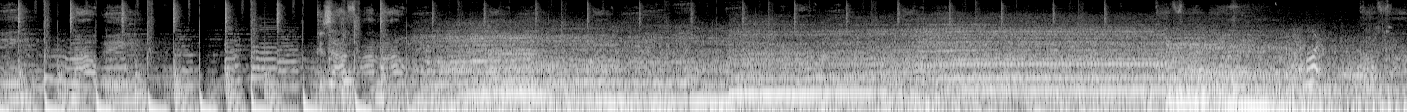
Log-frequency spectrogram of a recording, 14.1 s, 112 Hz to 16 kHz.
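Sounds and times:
quad bike engine revving: 0:04.0 - 0:14.0.

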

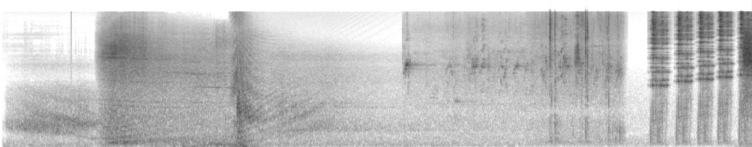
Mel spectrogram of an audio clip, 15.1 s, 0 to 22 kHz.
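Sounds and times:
birds chirping: 0:08.1 - 0:13.3.

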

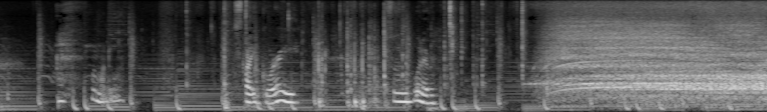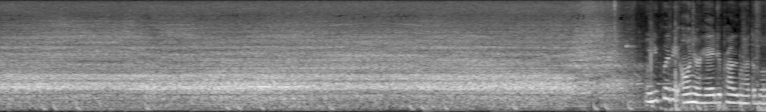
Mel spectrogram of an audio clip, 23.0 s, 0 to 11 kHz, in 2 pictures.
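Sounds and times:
hair dryer blowing: 0:07.9 - 0:22.2.

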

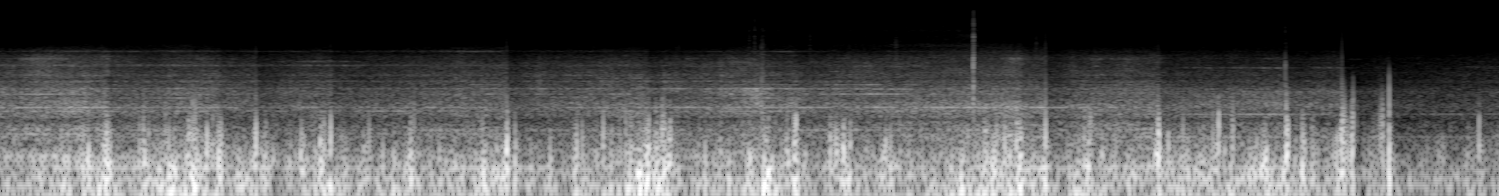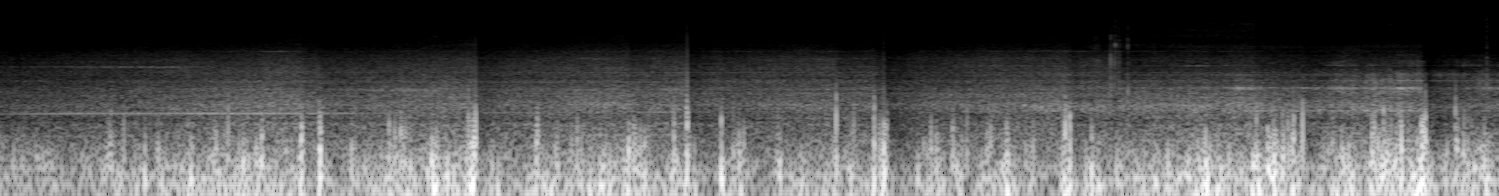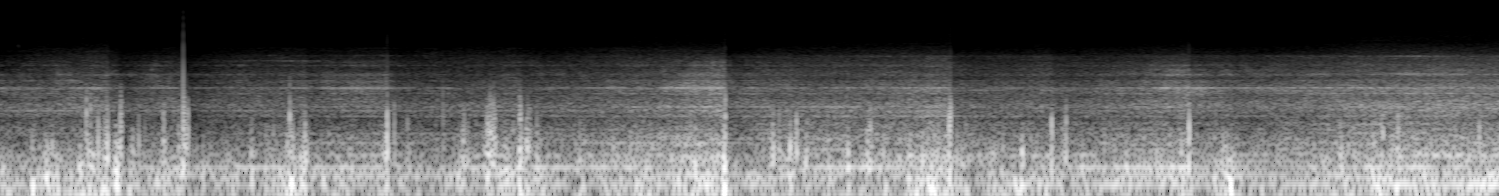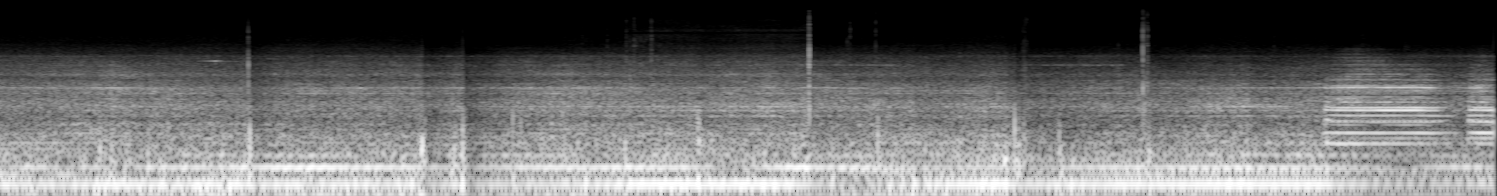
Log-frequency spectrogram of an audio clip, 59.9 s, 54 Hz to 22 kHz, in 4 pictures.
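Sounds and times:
diesel locomotive rumble: 0:00.0 - 0:59.9
wind buffeting microphone: 0:00.0 - 0:59.9.

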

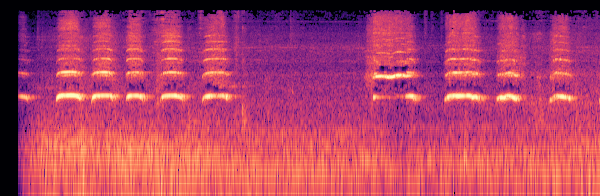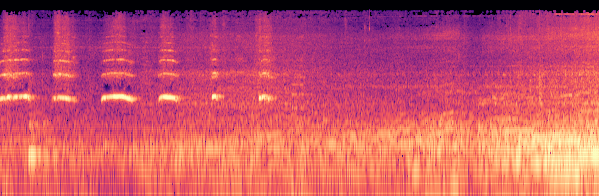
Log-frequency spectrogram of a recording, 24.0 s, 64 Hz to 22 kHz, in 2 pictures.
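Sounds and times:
toy flute toots: 0:00.4 - 0:04.9, 0:07.3 - 0:18.2.

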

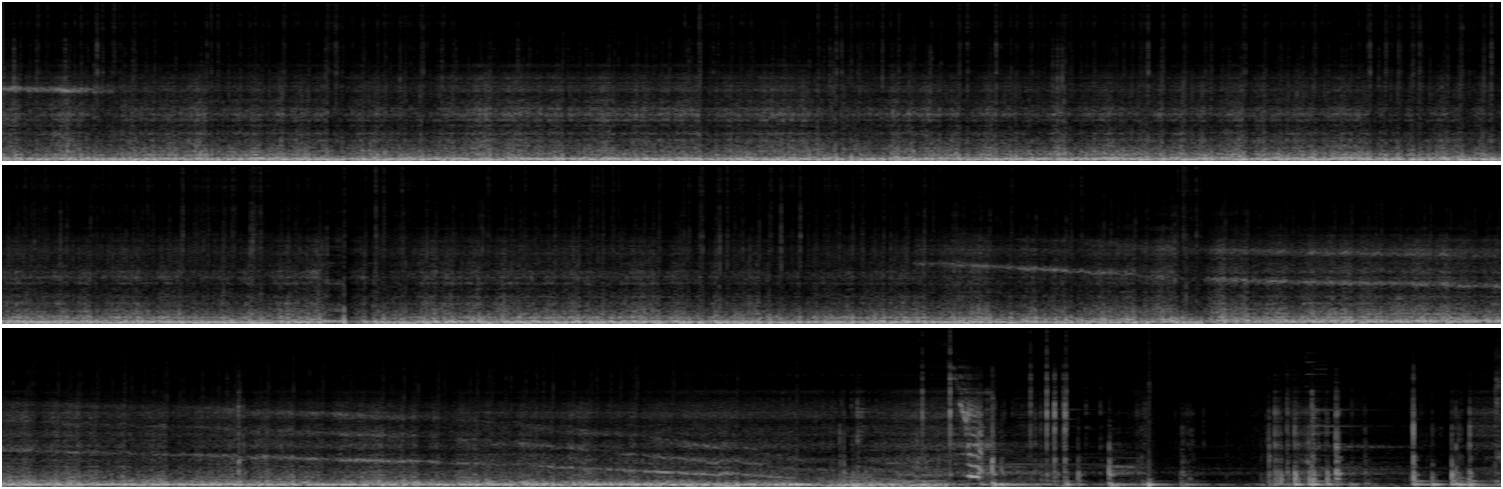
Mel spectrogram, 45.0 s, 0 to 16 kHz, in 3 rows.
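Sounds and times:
wind buffeting microphone: 0:00.0 - 0:44.9
thin whine sliding down: 0:38.6 - 0:44.1.

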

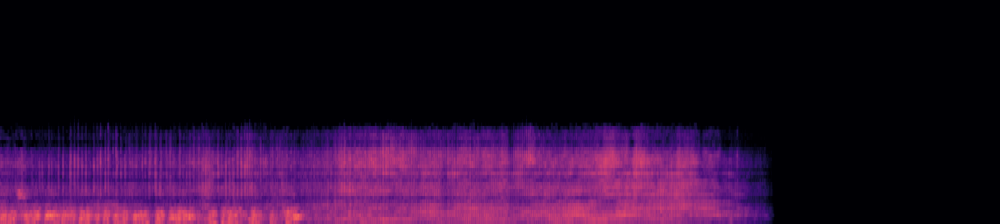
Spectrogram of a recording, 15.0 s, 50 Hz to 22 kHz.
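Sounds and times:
engine running: 0:00.0 - 0:11.6.

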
